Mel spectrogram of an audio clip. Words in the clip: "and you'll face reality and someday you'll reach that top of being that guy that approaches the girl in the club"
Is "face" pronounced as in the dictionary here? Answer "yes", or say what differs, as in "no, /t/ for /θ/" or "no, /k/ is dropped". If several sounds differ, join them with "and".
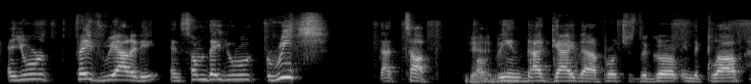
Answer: no, /θ/ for /s/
